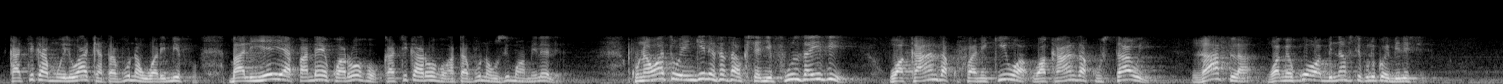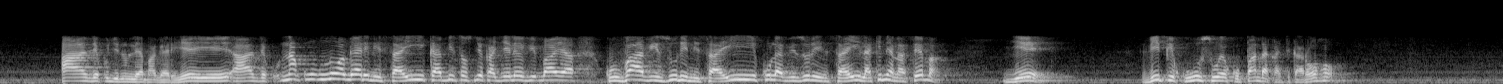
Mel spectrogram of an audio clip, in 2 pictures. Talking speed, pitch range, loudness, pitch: 120 wpm, 140-200 Hz, -13 LUFS, 165 Hz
